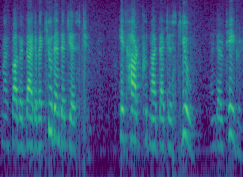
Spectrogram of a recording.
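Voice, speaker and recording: A woman's voice: mid-range voice, normal speed, close to an everyday voice. An actress playing a proud, defiant young woman in an old radio drama, speaking with bitter scorn. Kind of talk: 1940s radio acting. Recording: dull lo-fi old radio recording with faint hiss.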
